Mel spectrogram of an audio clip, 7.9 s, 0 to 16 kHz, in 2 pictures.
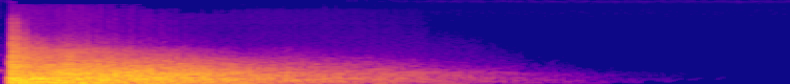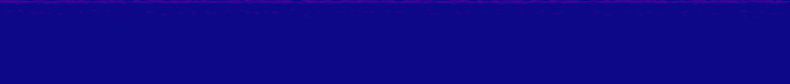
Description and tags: Tribute-Cannon
I wanted to make a sound effect for a game I'm developing, and so I recorded a 100-mm artillery cannon at Camp Williams (Utah National Guard), then modified the sounds using Audacity.
The recording was done on an Olympus digital recorder in the mid-2000s (first decade).
It sounded a little to me like the tribute cannon from Hunger Games (the sound effect that signals the deaths of the tributes), thus the name.
—VJ
military, hunger-games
